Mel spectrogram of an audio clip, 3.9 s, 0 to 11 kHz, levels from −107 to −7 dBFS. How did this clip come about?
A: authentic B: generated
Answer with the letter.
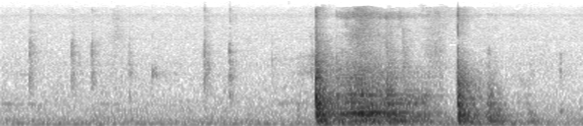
A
